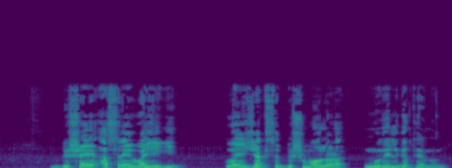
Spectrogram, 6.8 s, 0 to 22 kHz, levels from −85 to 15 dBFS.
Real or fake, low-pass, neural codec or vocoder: real; 10.8 kHz; none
